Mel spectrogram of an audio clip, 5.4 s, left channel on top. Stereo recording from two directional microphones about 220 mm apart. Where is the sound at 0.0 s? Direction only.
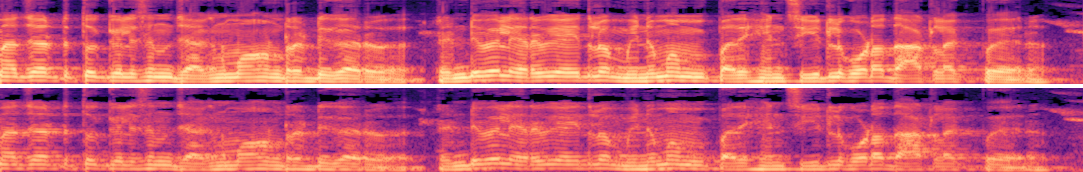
30° left (ahead or behind).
